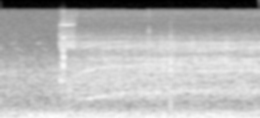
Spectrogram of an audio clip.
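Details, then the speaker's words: Quadcopter after a crash that broke all four props and bent the controller board: brief even high whir of motors spinning up, no grinding or stutter; all four motors work. "all four motors are working i think we're gonna be okay"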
